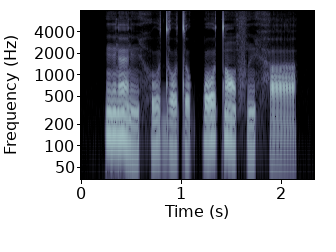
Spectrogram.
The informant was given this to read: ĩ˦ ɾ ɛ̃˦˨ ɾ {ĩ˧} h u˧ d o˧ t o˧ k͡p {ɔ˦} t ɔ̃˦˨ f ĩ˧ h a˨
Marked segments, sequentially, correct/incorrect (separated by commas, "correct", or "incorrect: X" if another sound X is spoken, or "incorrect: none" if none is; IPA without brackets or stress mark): correct, incorrect: o˦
